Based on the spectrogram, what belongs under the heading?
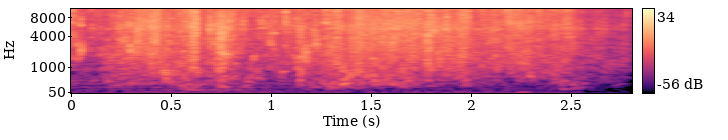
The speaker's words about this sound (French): Il tape dans l'eau avec son poing pour faire danser le poisson rouge et le canard en celluloïde. Il veut se mettre debout dans la baignoire. Il s'éclabousse la figure et sort la langue.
